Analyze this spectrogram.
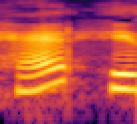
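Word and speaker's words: خیرخواہ: हे ज़बर ये रे हैर, हे ज़बर वाव अलिफ हे, तो इसमें वाव को हम नहीं पढ़ेंगे, तो बच्चों ये क्या होगा, हैर हा वो, वाव है वो,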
